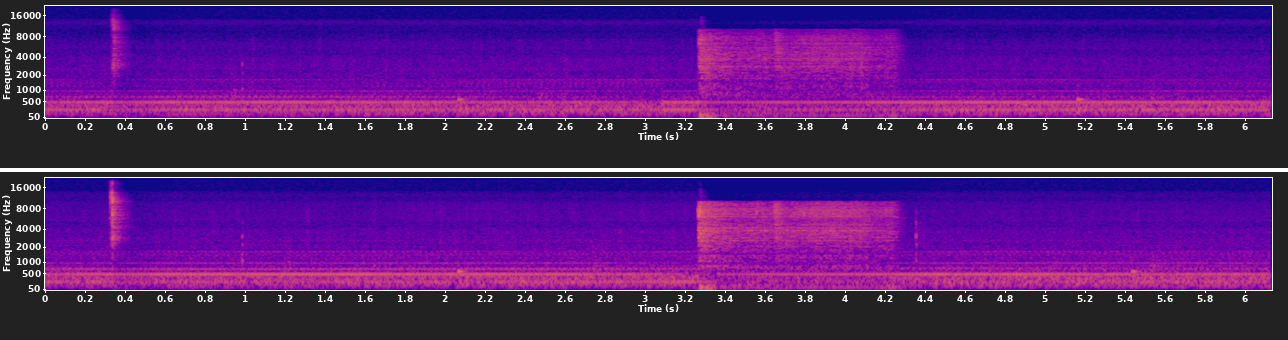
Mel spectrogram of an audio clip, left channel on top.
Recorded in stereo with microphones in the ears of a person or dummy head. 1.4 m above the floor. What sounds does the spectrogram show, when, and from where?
0.3 s scissors: 80° right, 1.3 m
3.3 s frying: 20° right (ahead or behind), 1.3 m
